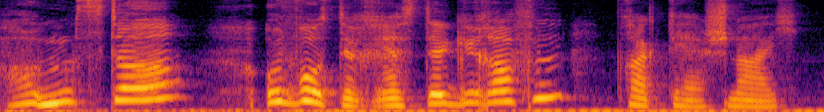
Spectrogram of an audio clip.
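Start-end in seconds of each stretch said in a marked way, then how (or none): 0.0-2.8 high, loud, incredulous asking; baffled question. A narrator's reading. Guest questioning the receptionist, baffled. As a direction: ask it in loud disbelief.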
